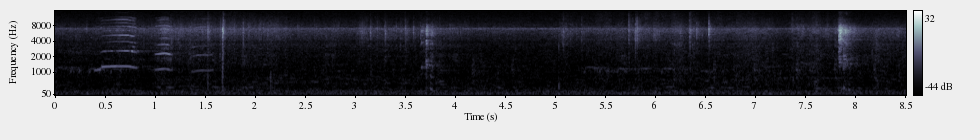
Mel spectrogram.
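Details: Baby monkey Lizza, living wild in the forest of the Angkor Park area, crying loudly to call her mother because she is hungry: a short, clear, tonal wail early on, then fainter wavering cries over a steady hiss.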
